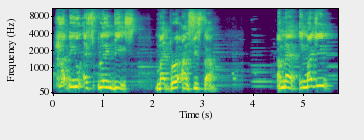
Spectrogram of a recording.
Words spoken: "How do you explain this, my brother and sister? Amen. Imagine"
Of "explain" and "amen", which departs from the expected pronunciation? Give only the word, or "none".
none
